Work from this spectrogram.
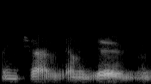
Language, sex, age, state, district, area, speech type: Urdu, male, 60+, Bihar, Madhubani, rural, conversation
